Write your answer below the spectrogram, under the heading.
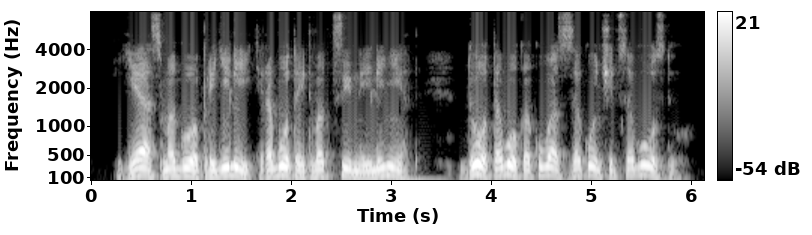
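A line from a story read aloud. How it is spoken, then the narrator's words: Plain. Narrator (Russian): напоследок сказал он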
